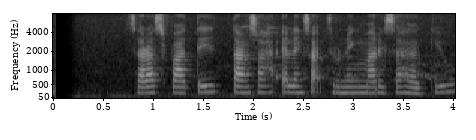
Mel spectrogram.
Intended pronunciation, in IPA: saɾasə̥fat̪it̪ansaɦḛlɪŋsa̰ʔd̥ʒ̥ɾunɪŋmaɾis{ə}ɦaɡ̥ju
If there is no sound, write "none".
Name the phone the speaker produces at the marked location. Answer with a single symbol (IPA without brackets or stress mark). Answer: a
